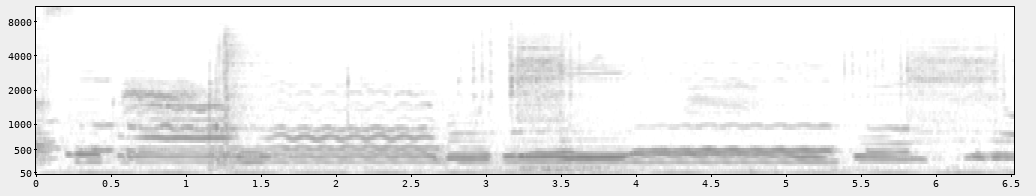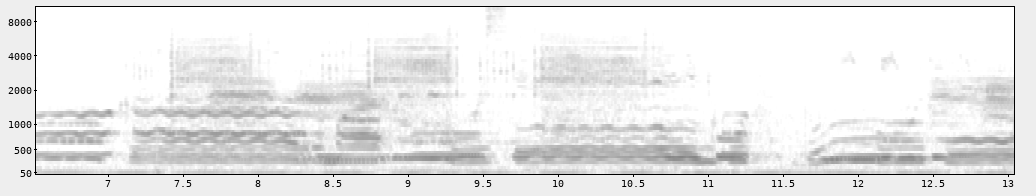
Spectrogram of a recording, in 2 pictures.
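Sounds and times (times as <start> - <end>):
person singing with vibrato: 0.0 - 13.0
rotary telephone dial whirring: 2.0 - 3.8, 5.3 - 10.8.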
